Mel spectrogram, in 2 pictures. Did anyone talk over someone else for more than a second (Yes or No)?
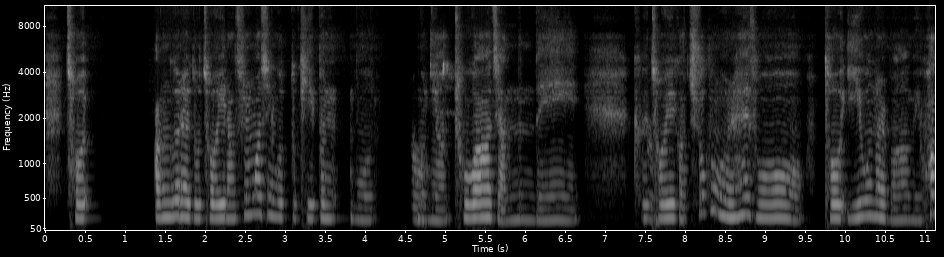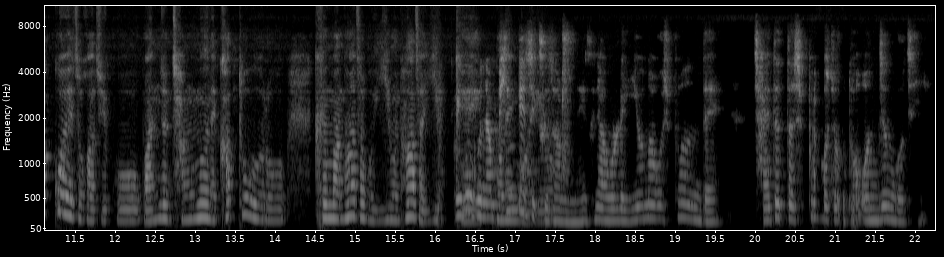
Yes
